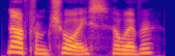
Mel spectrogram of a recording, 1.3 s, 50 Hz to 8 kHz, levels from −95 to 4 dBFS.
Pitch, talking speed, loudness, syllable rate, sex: 215 Hz, 180 wpm, -19 LUFS, 6.3 syllables/s, female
